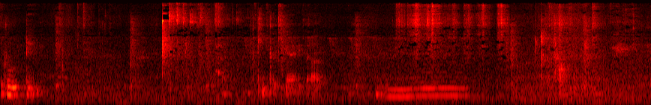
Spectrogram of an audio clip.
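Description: Miniature steel kitchen utensils clinking and scraping faintly as small vessels and a tiny spoon are handled, with a few sharp metal clicks. A short hummed note from a voice sounds about five seconds in.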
